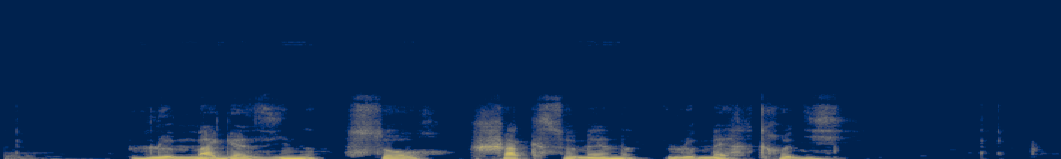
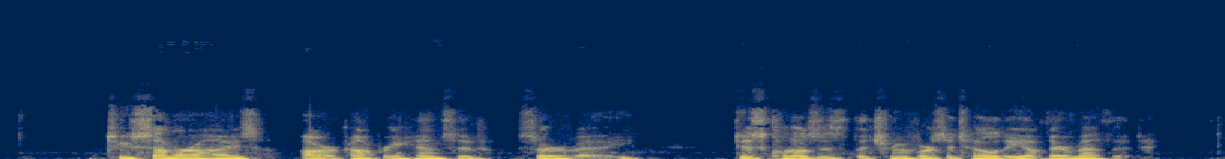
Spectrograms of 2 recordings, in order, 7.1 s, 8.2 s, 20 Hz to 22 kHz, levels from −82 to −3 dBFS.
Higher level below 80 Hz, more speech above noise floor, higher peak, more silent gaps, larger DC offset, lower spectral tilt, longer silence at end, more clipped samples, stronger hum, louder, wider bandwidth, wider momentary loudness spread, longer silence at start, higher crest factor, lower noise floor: second, -64 dBFS vs -52 dBFS; second, 40 dB vs 52 dB; second, -4 dBFS vs 0 dBFS; first, 0.79-0.83 s, 2.23-2.27 s vs none; neither; about the same, -8.5 dB/octave vs -8.5 dB/octave; first, 1.55 s vs 0.7 s; neither; neither; second, -24 LUFS vs -13 LUFS; first, 7.8 kHz vs 7 kHz; about the same, 11 LU vs 13 LU; second, 0.05 s vs 0.7 s; first, 22 dB vs 14 dB; about the same, -63 dBFS vs -64 dBFS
